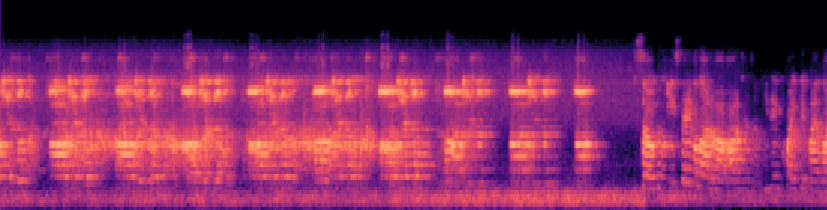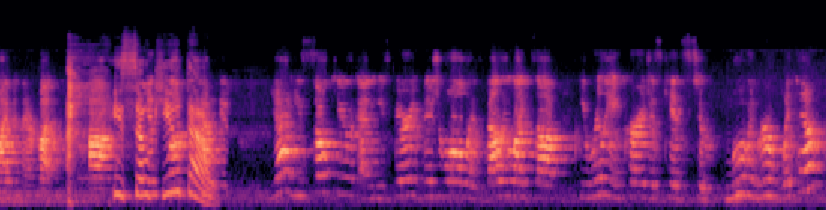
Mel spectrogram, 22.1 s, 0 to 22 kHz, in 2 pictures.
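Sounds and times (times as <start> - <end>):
electronic voice singing: 0.0 - 8.0, 12.9 - 14.0.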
